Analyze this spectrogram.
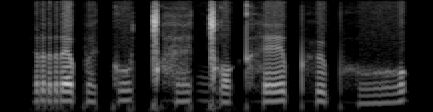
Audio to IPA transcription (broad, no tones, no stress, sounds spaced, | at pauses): r ɛ p ɛ̤ k o̤ ǀʰ ɛ̤ ɡ͡ǀ ɔ kʰ e pʰ ʉ pʰ o̤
